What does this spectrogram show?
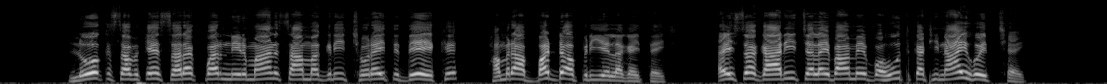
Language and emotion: Maithili, disgusted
